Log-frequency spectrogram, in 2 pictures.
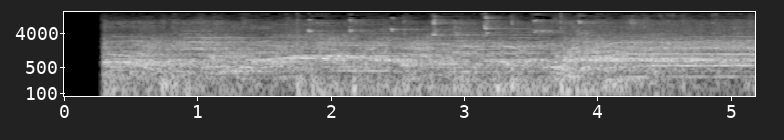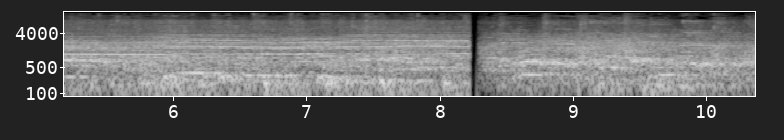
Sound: applause

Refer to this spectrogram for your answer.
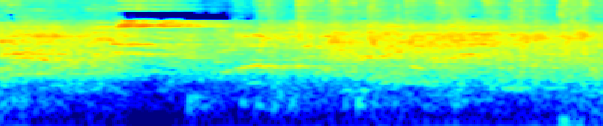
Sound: referee blows whistle; audience applauding

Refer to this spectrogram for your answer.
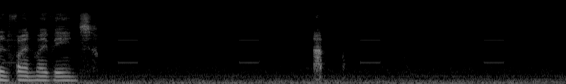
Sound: heart monitor beeping

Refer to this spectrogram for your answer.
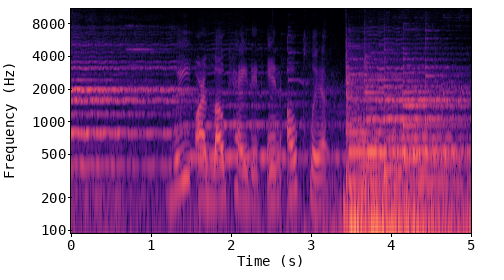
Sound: bells ringing

